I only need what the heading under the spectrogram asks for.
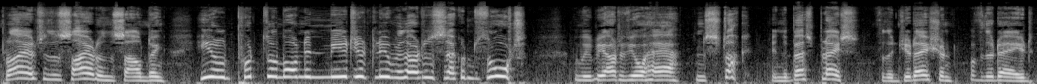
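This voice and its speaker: A woman's voice: on the high side, expressive, close to an everyday voice, poor audio. A woman playing an imperious, boozy upper-class English agony aunt, pompous and theatrical, in a 1940s-set radio comedy. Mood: pompous advising. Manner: pompous, theatrical, brisk, commanding.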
